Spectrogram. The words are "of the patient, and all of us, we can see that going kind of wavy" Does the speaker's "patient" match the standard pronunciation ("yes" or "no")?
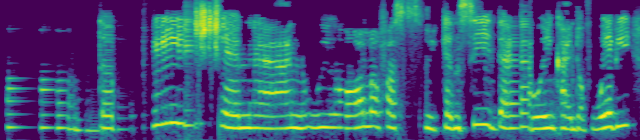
no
